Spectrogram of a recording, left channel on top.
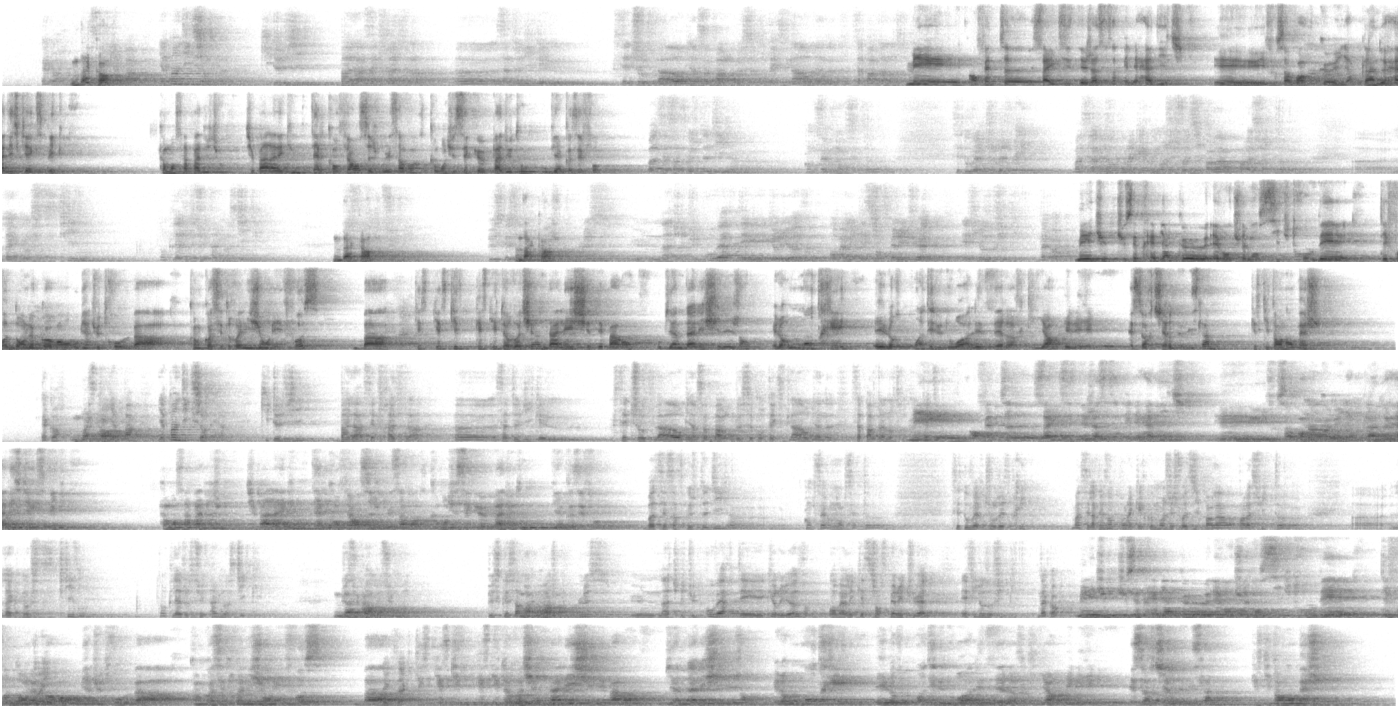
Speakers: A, on the right; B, on the left.
A: D'accord?
B: Mhm. D'accord.
A: Parce qu'il n'y a pas, il y a pas un dictionnaire qui te dit, bah là, cette phrase-là, euh, ça te dit que cette chose-là, ou bien ça parle de ce contexte-là, ou bien de- ça parle d'un autre
B: Mais
A: contexte.
B: en fait, euh, ça existe déjà, ça s'appelle les hadiths. Et il faut savoir
A: Non,
B: qu'il
A: non,
B: y
A: non,
B: a plein
A: non, non, non,
B: de
A: non,
B: hadiths
A: pas du tout.
B: qui expliquent Comment ça, pas du tout? Tu parles avec une telle confiance et je voulais savoir comment tu sais que pas du tout ou bien que c'est faux.
A: Bah, c'est ça ce que je te dis euh, concernant cette, euh, cette ouverture d'esprit. Bah, c'est la raison pour laquelle que moi j'ai choisi par la, par la suite euh, euh, l'agnosticisme. Donc là, je suis agnostique, je
B: D'accord,
A: suis pas musulman. puisque ça
B: d'accord.
A: encourage plus une attitude ouverte et curieuse envers les questions spirituelles et philosophiques. D'accord?
B: Mais tu, tu sais très bien que éventuellement, si tu trouves des, des fautes dans le
A: Oui,
B: Coran ou bien tu trouves bah, comme quoi cette religion est fausse, bah,
A: exact.
B: qu'est-ce, qu'est-ce qui, qu'est-ce qui te retient d'aller chez tes parents ou bien d'aller chez les gens et leur montrer et leur pointer du doigt les erreurs qu'il y a et les, et les les sortir de l'islam? Qu'est-ce qui t'en empêche?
